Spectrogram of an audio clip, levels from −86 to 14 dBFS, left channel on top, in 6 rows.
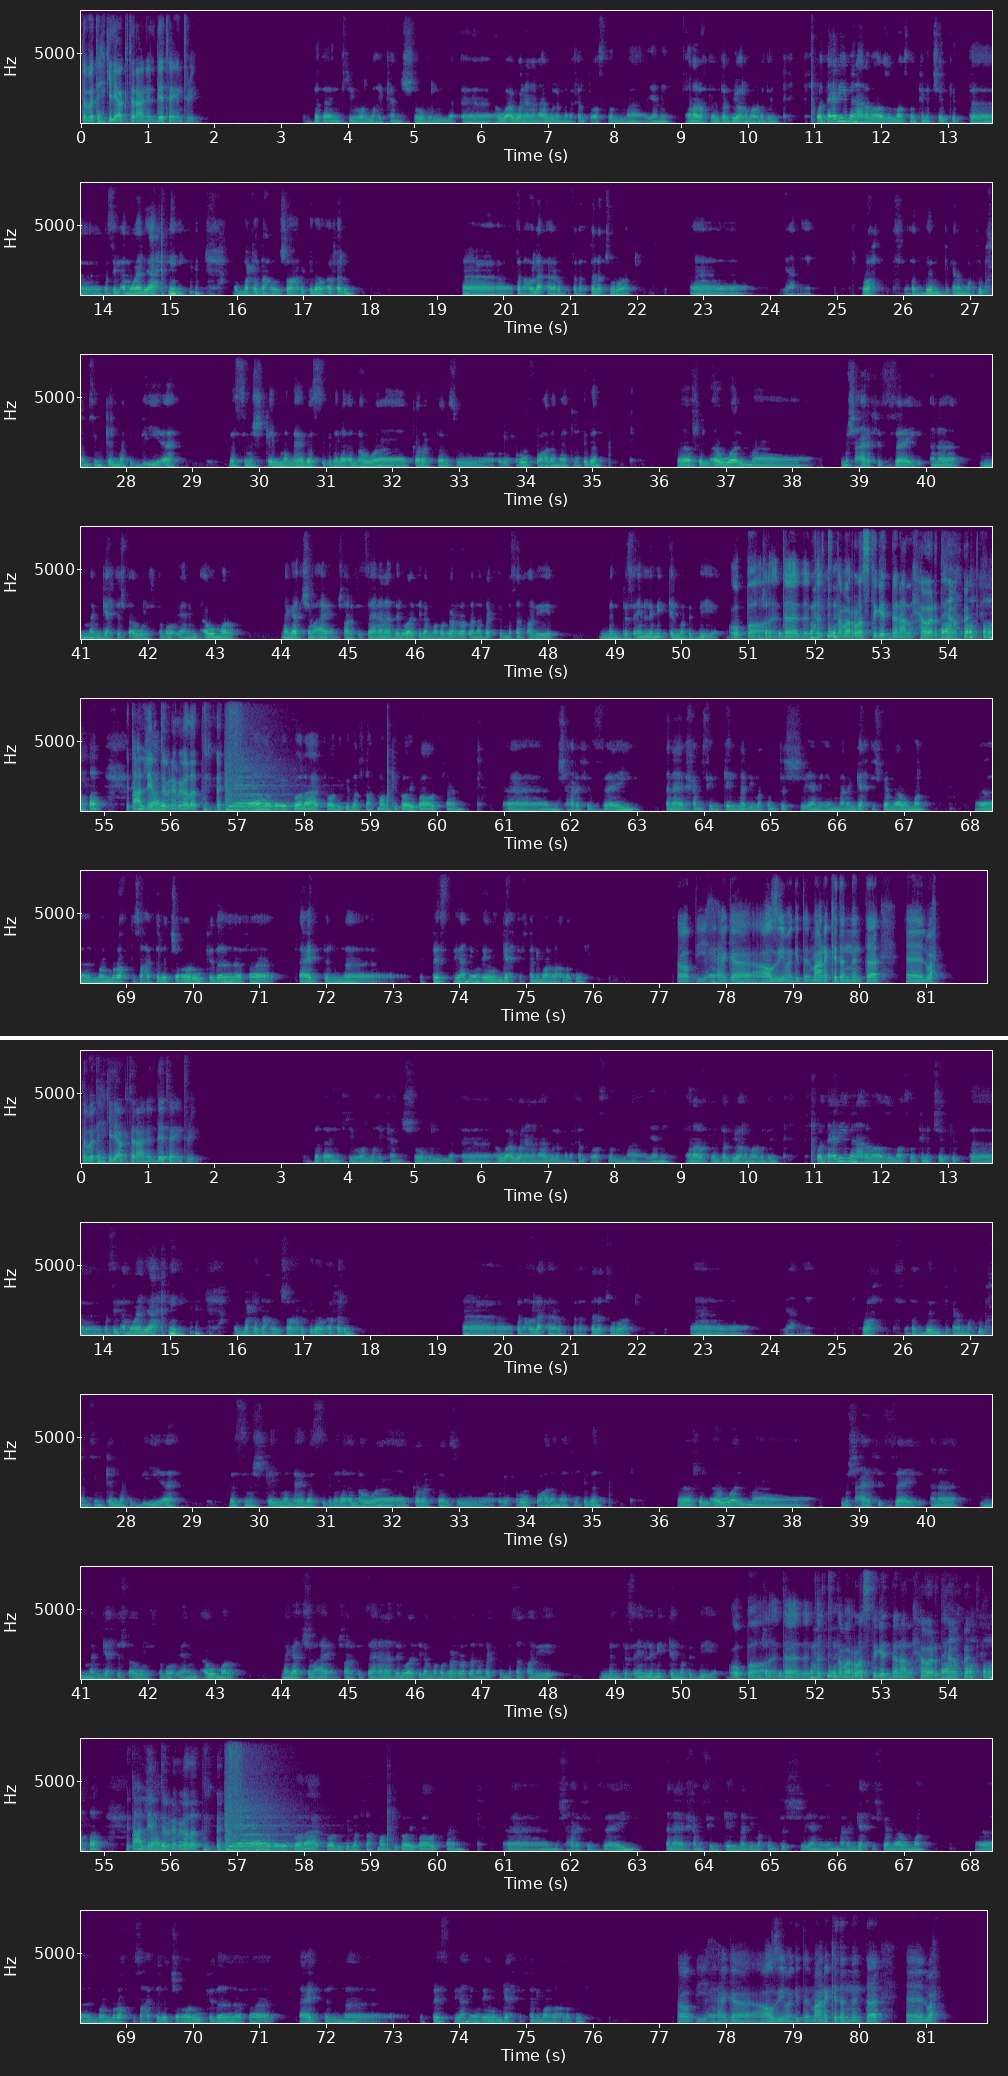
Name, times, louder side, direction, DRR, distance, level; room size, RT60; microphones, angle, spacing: voice 1, 0.0-1.7 50.7-54.1 55.4-56.9 77.3-81.1, left 2 dB, 55° left, 1.1 m, -28 dB
voice 2, 3.5-10.4 11.0-17.8 19.4-21.9 22.8-23.7 24.2-24.6 25.4-25.6 25.9-28.7 29.5-35.1 36.3-38.3 38.7-40.5 40.8-43.3 44.0-48.1 48.8-50.5 51.1-51.5 51.9-52.4 53.9-55.9 57.1-60.4 61.0-63.0 63.4-67.3 68.1-71.2 71.6-73.0 73.6-75.9 77.7-78.7, left 4 dB, 75° left, 0.6 m, -29 dB
sound 1, 56.8-58.4, equal, 5° right, 0.6 m, -28 dB
13.0 x 8.1 x 5.3 m
head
